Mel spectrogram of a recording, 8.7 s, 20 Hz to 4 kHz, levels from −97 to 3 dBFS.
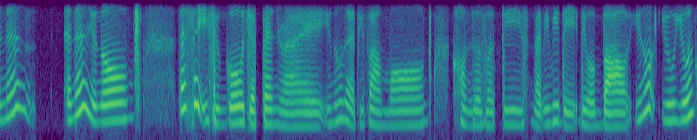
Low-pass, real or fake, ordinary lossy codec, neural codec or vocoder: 3.6 kHz; real; none; none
